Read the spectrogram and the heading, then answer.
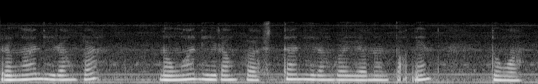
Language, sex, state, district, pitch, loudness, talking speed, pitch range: Garo, female, Meghalaya, South Garo Hills, 215 Hz, -14 LUFS, 65 wpm, 205-225 Hz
